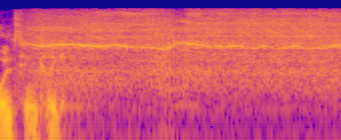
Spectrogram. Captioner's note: high-pitched machine whirring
